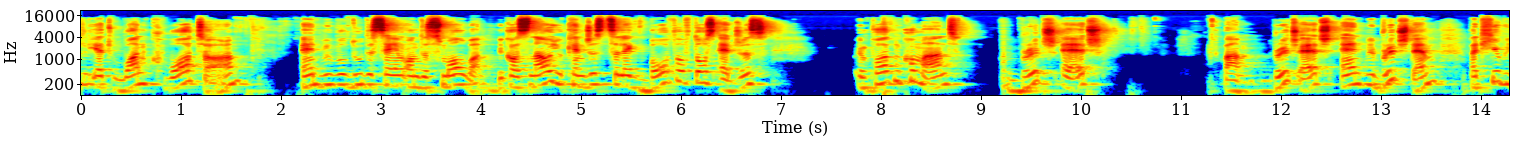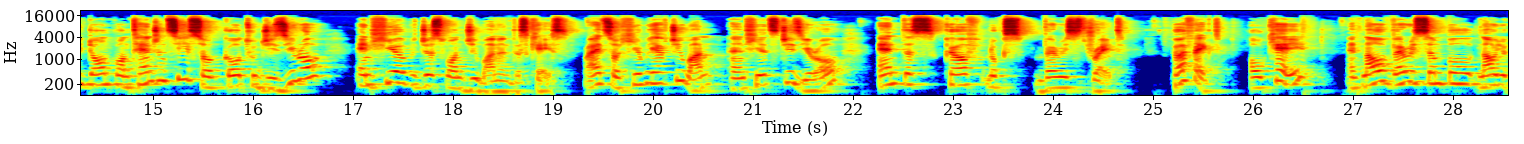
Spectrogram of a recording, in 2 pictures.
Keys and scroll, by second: 2.1 2, 4.3 2, 8.0 f, 9.1-10.5 typing, 27.0 2.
